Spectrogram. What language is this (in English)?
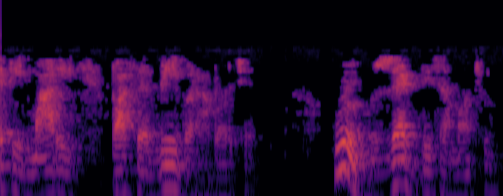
Gujarati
